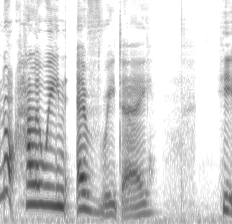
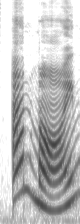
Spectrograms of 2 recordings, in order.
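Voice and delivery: put-on high, louder childish whine; whining; 7 semitones higher, 7 dB louder than usual. A narrator's reading. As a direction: whine like a wronged kid. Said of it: "whined Hazy".

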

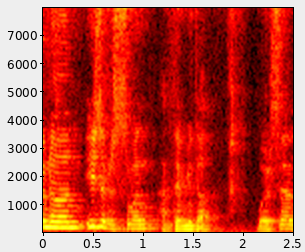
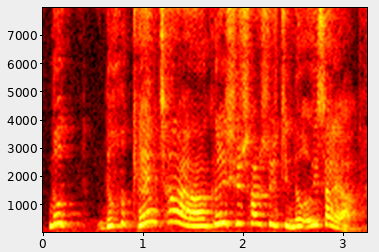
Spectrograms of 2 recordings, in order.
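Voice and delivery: comforting friend; 10 semitones higher, 3 dB louder than usual. Pretend. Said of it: "comforting colleague".

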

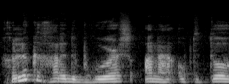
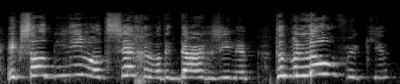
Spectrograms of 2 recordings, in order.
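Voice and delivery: very high, panicked pleading; frightened screaming; 4 dB louder than usual. A narrator's reading. Erika begs Blauwbaard for her life, screaming in fear. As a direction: shriek your desperate promise. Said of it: "schreeuwde angstig".

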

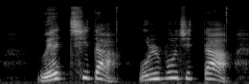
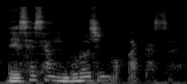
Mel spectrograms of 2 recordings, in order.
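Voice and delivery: hushed, whispered despair; whispered heartbreak; 3 semitones lower, 12 dB quieter, faster than usual. Acted. Teacher whispering the heartbroken film character's line. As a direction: whisper it like the world just ended.

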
